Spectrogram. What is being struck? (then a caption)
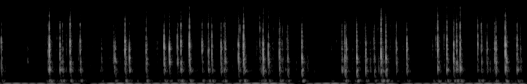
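Mechanical keyboard with ceramic keycaps on a steel plate. Both hands type rapidly with their fingertips on a Bear65 mechanical keyboard fitted with blank white matte ceramic Cerakey keycaps on a steel plate, resting on white cloth. Quick bursts of bright, crisp clacks come over a soft low thud under each press, with short pauses between runs. Each keystroke dies away almost instantly.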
